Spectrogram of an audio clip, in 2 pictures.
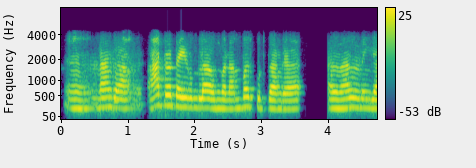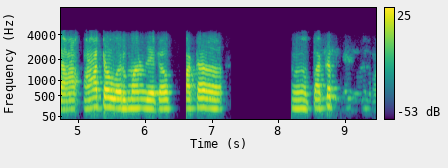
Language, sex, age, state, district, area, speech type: Tamil, female, 60+, Tamil Nadu, Tiruppur, rural, conversation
